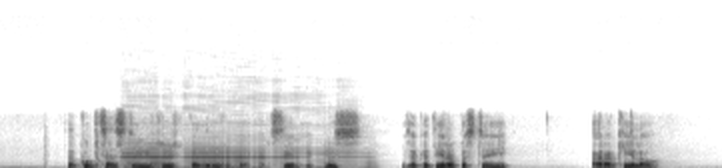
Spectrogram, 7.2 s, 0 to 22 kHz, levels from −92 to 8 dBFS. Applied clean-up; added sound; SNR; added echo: neural mask model RNNoise.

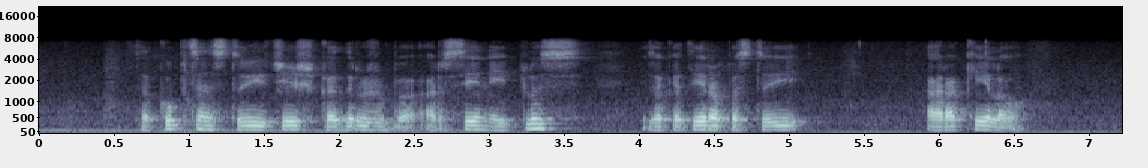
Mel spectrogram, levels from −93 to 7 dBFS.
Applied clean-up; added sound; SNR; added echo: none; none; none; none.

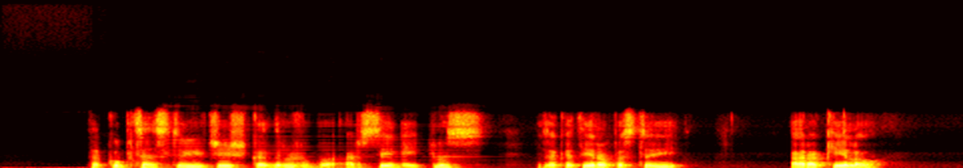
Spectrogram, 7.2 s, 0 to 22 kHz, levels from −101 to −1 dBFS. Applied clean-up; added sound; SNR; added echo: neural mask model DeepFilterNet 3.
